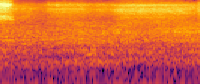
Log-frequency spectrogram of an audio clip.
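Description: Steady hiss of falling rain, even throughout, with no distinct events.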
